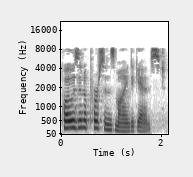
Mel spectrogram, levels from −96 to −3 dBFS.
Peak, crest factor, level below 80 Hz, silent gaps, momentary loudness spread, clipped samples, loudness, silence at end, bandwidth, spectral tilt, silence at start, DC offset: -8 dBFS; 16 dB; -76 dBFS; none; 9 LU; under 0.1%; -25 LUFS; 0.1 s; 8.8 kHz; -3 dB/octave; 0 s; under 0.1%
